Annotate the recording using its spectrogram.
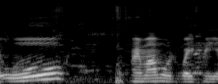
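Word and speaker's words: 五: Oh, in Chinese, five is pronounced wu, and it's a kind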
